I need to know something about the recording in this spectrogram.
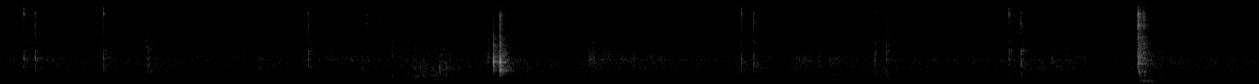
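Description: Scattered clicks of a computer mouse and keyboard, some in quick press-and-release pairs, with two louder clicks about five seconds in and near the end.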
